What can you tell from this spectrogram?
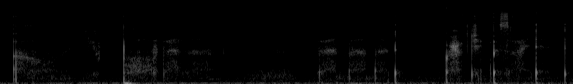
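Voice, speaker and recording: Someone whispers at a fairly slow pace. Noticeable background noise sits behind the voice. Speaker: ASMR storyteller. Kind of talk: sleep story. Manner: whispered.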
